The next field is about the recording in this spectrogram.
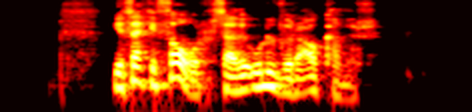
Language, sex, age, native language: Icelandic, male, 30-39, Icelandic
